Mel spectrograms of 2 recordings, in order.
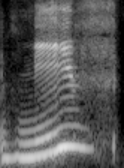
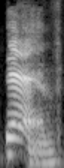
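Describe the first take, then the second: First: The name is said the common way. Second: The name is said the character's own way. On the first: This is how the name is usually pronounced. "I know Neve is usually the" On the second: This is how the character herself pronounces it. "She pronounces it"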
